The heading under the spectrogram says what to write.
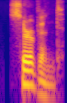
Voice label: "servant", American

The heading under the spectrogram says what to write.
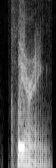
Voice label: "clearing", American

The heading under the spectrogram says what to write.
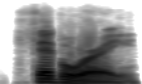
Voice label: "February", American

